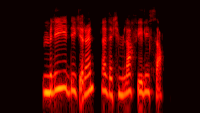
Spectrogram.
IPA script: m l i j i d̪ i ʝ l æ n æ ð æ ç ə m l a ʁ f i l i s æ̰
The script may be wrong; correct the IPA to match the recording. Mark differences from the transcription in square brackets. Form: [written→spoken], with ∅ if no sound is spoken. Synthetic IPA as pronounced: m l i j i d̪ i ʝ [l→ɾ] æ n æ ð æ ç ə m l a ʁ f i l i s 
